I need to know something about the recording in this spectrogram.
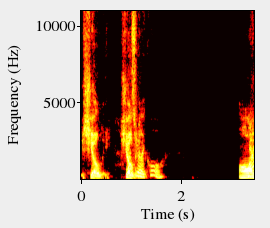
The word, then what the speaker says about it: Scioli: Oh, how do you pronounce his name? Scioli.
